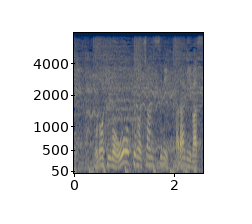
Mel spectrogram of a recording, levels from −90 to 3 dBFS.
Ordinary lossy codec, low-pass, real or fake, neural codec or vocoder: none; 7.2 kHz; real; none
